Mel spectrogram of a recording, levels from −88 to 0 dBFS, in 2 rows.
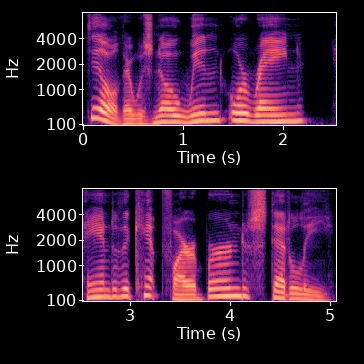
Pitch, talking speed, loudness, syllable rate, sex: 165 Hz, 140 wpm, -16 LUFS, 3.8 syllables/s, male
